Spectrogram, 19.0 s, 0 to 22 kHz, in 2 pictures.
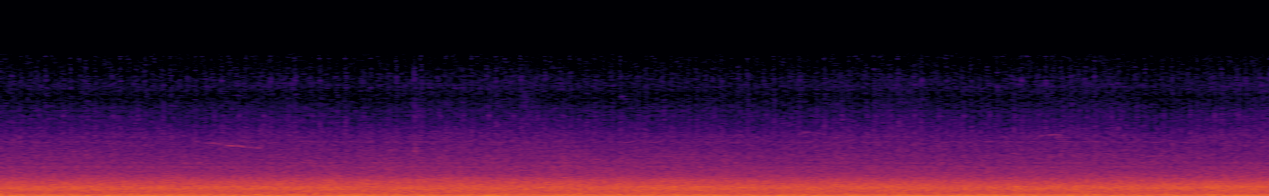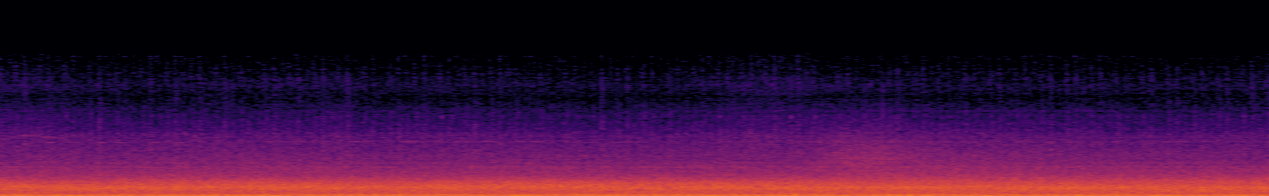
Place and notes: Jasper Hwy, Hardeeville, SC, USA - South Carolina Welcome Center Parking Lot
A recording taken in the parking lot of the South Carolina welcome center/rest stop. The recorder was positioned so that the highway was to the left of the recorder. Some minor processing was done in post.
[Tascam Dr-100mkiii, on-board uni mics]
